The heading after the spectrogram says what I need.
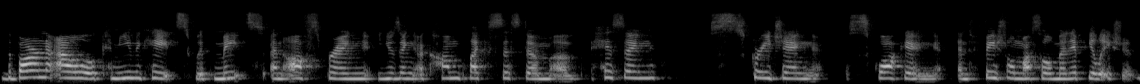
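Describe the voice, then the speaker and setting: A woman who stutters, reading her own spoken word poem in a measured, rhythmic way over a video call. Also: high-pitched, level tone, creaky. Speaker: poet reading her chapter.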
